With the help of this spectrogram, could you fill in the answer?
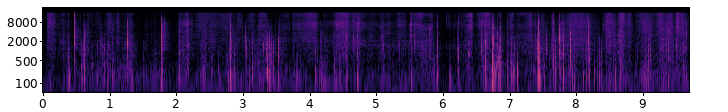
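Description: Fingertips rub and crinkle a full 500 g brown kraft paper pasta bag. The sound is a steady run of soft papery rustling broken by many sharp, dry crinkles and crackles, each dying away almost instantly.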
